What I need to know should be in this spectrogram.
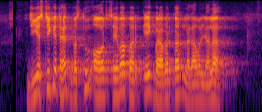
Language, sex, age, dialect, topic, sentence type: Bhojpuri, male, 41-45, Western, banking, statement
